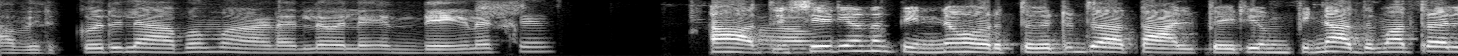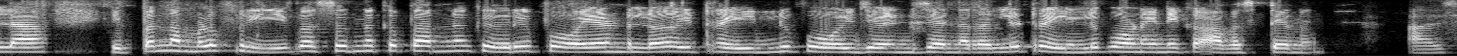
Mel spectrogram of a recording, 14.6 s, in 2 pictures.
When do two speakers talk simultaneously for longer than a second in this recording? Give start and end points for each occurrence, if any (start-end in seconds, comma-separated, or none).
none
